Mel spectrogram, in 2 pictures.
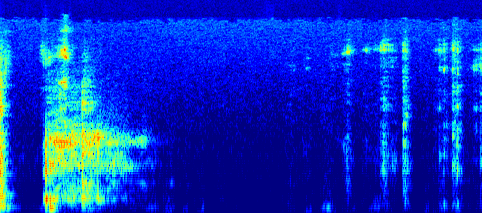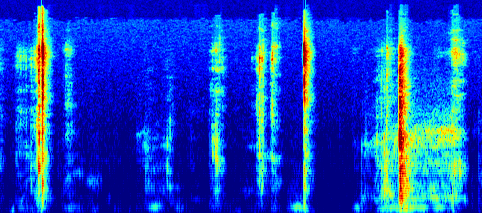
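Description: Scissors snip off overlapping paper in a quiet craft session: a handful of crisp, separate cuts spaced out over several seconds, close and faint, with a brief rustle at the start.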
